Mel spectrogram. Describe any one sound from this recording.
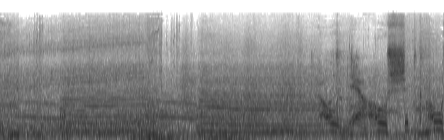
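A racing car engine roars at high speed, with its pitch jumping at each gear change.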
